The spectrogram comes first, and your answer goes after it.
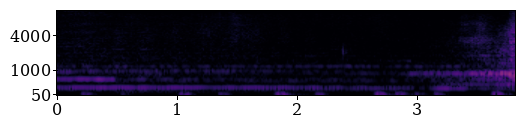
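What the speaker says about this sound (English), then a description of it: "The heartbeat." A slow, deep heartbeat thuds in a film scene, irregular double and triple beats under a sustained low droning tone, with a rising hiss near the end.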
